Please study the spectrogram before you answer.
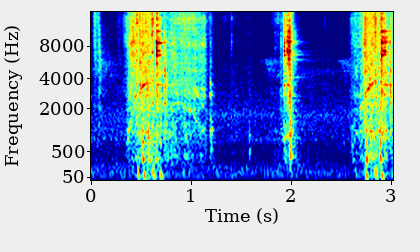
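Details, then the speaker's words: Old 6 hp Briggs engine off a Craftsman 4-in-1 push mower, feeling good compression, tried at several throttle and choke positions: rope pulls rasp through with compression thumps but it never catches. Cranks, no start. "But it looks like it could run. Just going to take this airflow box off. Sounds like it will start up though."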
